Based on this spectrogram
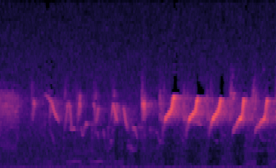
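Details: White-naped tit, endemic to dry thorn scrub forest of India, giving a quick series of thin, high, upslurred notes, about four a second, growing louder toward the end; faint low background hum.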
